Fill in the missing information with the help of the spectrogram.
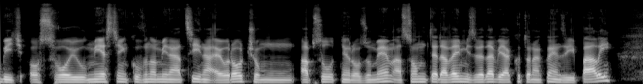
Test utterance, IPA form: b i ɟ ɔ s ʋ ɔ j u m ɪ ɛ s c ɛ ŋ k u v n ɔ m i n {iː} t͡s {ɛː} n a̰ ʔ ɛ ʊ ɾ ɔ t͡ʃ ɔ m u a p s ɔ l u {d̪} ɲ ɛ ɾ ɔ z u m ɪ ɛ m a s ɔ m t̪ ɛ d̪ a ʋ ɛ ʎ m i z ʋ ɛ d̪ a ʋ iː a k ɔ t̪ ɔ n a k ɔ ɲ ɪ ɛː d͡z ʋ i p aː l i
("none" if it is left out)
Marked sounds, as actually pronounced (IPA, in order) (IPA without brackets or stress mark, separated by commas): aː, iː, t̪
